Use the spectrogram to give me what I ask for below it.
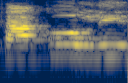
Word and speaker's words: কাকলি: তাহলে যদি প্রথমে মানে মাঝখানে অধ্বনি থাকে এবং শেষে হ্রস্বইকার থাকে, তাহলে এই অটা ও এর মতো উচ্চারিত হবে, এবং সেক্ষেত্রে এর উচ্চারণ হয়ে যাবে কাকলি, কাকলি। তাহলে কাকলি না কাকলি আর নেই, হয়ে গেছে কাকলি।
